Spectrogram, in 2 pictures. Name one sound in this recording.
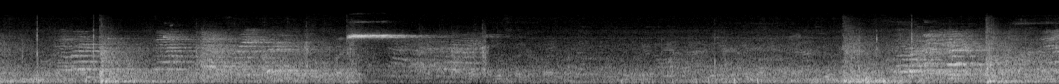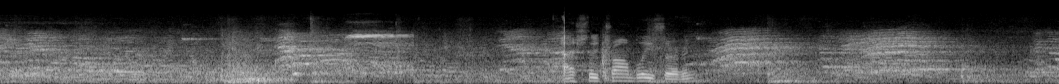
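A crowd in a large echoing gym cheers and shouts.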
